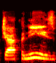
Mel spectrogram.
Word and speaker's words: Japanese: And so here, when we have Japanese by itself, I speak Japanese, Japanese people are lovely. And suddenly, it's no longer here, it's here. It hopped by 2 syllables.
